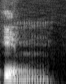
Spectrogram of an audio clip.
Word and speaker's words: him: So our focus is on him to im. The idea again about her to is native speakers don't always pronounce the letter H when we speak quickly.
